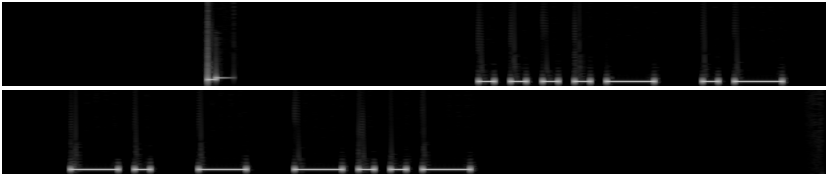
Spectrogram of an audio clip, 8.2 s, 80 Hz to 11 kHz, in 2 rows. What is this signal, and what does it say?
Morse code, heard as a keyed tone, about 15 wpm, 700 Hz. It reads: 4A NTX
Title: Field Day Exchanges - 15wpm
